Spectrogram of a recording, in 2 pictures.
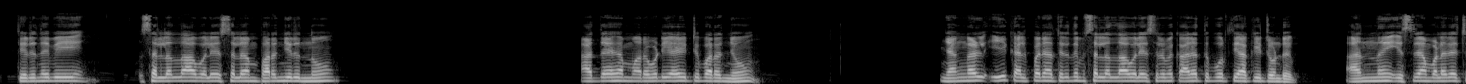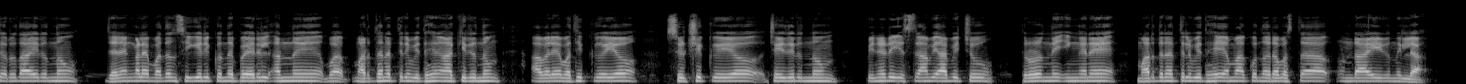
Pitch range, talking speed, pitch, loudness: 150-165 Hz, 80 wpm, 160 Hz, -21 LUFS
